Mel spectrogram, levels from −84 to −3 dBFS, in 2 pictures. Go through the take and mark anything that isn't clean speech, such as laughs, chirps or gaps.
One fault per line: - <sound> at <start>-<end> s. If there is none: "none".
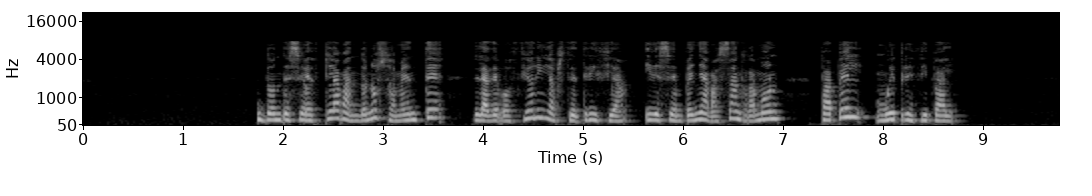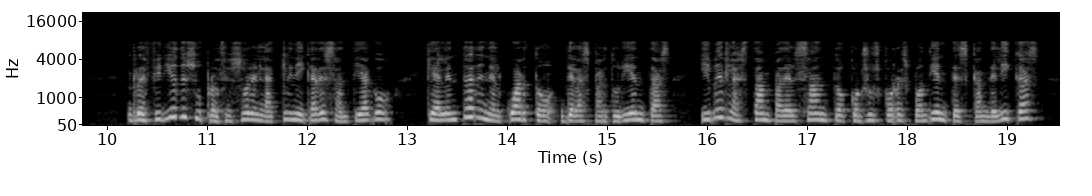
none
